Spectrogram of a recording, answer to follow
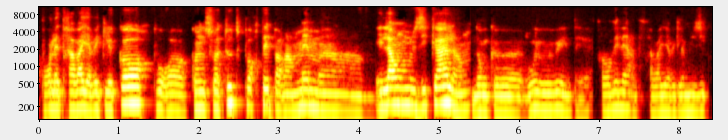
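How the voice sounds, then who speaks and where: A woman who leads theatre workshops, speaking on a discussion panel and telling her stories in an animated way. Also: fairly low pitch, moderate pace, hardly any pauses. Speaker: theatre workshop leader for women.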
